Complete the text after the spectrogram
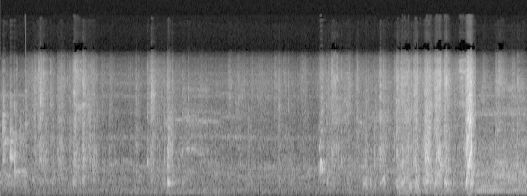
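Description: Fabric of a bag rustles as a hand handles it.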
